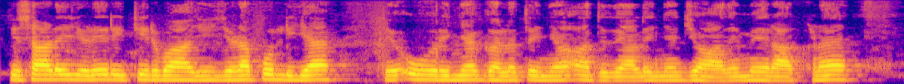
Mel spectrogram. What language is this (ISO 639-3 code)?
doi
